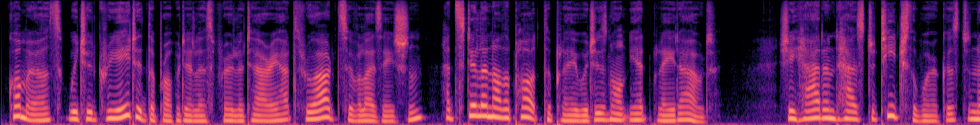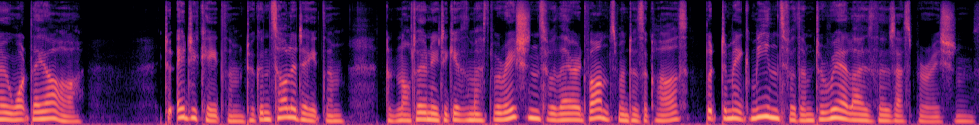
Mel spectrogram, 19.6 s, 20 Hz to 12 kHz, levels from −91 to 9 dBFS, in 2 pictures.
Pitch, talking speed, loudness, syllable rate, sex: 175 Hz, 195 wpm, -17 LUFS, 5.8 syllables/s, female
